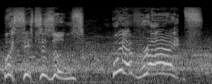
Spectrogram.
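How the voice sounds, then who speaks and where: A woman's voice: very high voice, big pitch swings, a little slow, a loud crowd, very noisy, full character voice. An actress playing an earnest, anxious, proper mother in a video game cutscene. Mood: pleading, desperate.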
